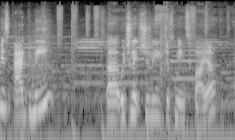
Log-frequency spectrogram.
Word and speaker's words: Agni: and he grows fangs, he can't pronounce Agni's name because of his new fangs, so he calls her Aggie, which she hates.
